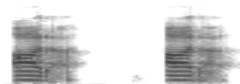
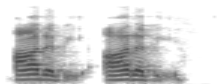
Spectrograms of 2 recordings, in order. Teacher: in American English you'll hear people say Ada Ada so this this double T here becomes a flap T which sounds like a D sound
